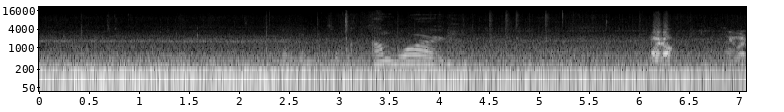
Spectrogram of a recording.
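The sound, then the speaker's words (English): A steady, heavy engine rumble of a bus in motion on a bus line fills the whole clip, a loud low drone, while a person speaks briefly over it partway through. “The thing about traveling on these bus lines, every time we pull into a station, we wonder, what will the next bus be like?”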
